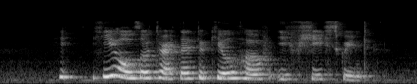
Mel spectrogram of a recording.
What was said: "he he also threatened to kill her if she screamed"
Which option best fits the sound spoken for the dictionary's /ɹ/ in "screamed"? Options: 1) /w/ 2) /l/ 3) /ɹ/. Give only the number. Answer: 1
